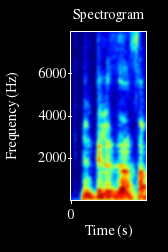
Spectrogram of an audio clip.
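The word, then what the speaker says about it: intelligenza: দেখুন এখানে আনসা রয়েছে ইন্টেলিজেন্সা পরে বেল্লেসা এই যে দেখুন এখানে রয়েছে আমাদের নিয়মটা কি নিয়মটা হচ্ছে কোন শব্দের শেষে আনসাই জিয়ার জিওনে থাকে তাহলে জ্যাতা অক্ষরের উচ্চারণ ছয় এর মত হবে এই যে দেখুন এখানে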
